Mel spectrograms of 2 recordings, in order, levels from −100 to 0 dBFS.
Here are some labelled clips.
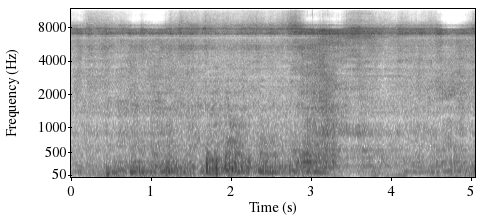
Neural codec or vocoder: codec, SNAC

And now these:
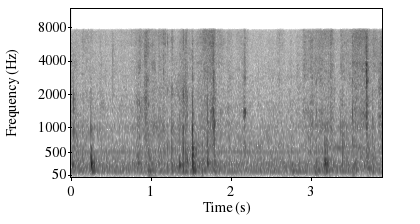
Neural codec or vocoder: none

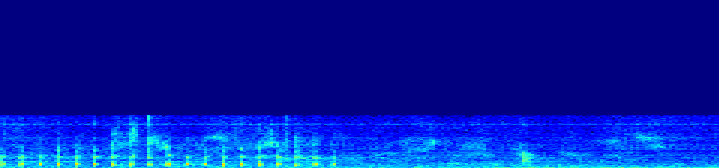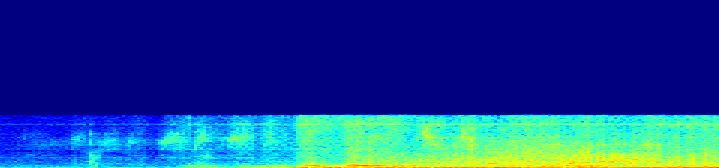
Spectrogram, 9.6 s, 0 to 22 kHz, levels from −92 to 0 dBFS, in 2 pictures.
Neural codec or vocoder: codec, SNAC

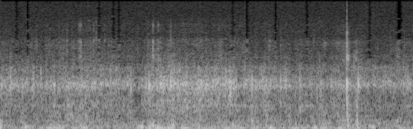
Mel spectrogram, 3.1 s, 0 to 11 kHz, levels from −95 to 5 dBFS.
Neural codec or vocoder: none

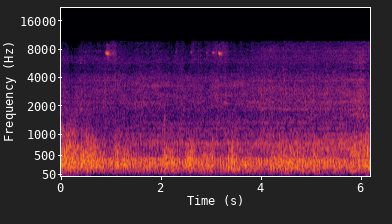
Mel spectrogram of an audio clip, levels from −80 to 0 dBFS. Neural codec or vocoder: vocoder, Vocos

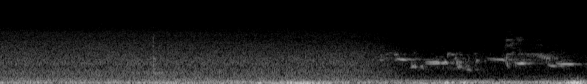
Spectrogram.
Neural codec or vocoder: none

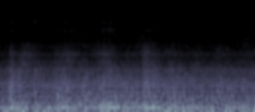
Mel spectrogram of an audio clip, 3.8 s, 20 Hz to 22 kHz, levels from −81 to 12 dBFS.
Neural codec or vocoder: vocoder, Vocos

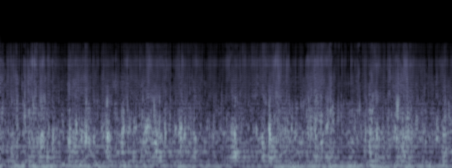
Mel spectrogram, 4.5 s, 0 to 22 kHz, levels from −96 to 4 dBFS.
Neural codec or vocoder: vocoder, BigVGAN v2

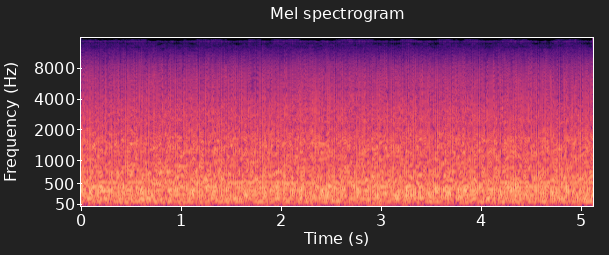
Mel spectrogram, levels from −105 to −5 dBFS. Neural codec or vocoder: vocoder, BigVGAN v2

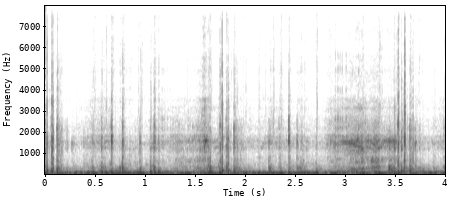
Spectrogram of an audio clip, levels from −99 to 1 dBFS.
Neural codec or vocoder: vocoder, BigVGAN v2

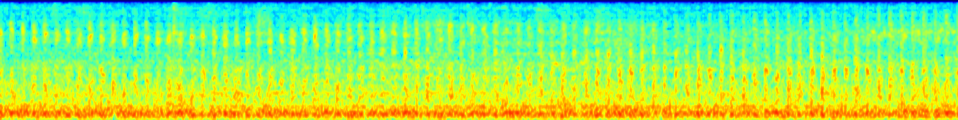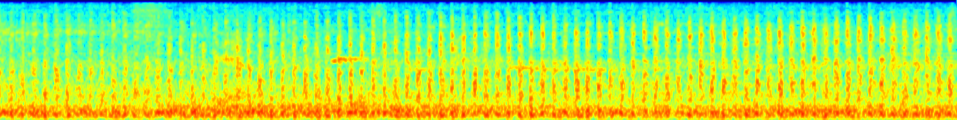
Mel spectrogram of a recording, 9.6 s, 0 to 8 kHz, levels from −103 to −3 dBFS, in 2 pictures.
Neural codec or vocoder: vocoder, HiFi-GAN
